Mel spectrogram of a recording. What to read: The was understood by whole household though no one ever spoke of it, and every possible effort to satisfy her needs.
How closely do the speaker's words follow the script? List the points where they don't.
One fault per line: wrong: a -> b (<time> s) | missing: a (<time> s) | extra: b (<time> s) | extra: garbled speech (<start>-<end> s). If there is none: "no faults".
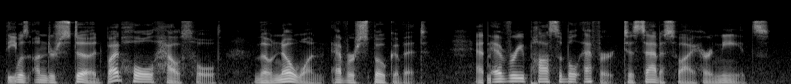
no faults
